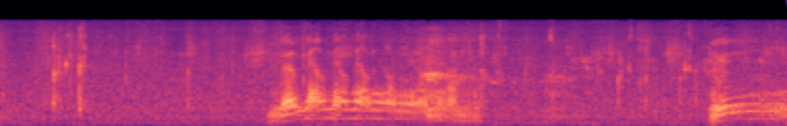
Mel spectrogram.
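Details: Cat making weird noises: a drawn-out, wavering yowl lasting about two seconds, then a shorter rising yowl near the end, over steady background hiss and a few clicks.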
